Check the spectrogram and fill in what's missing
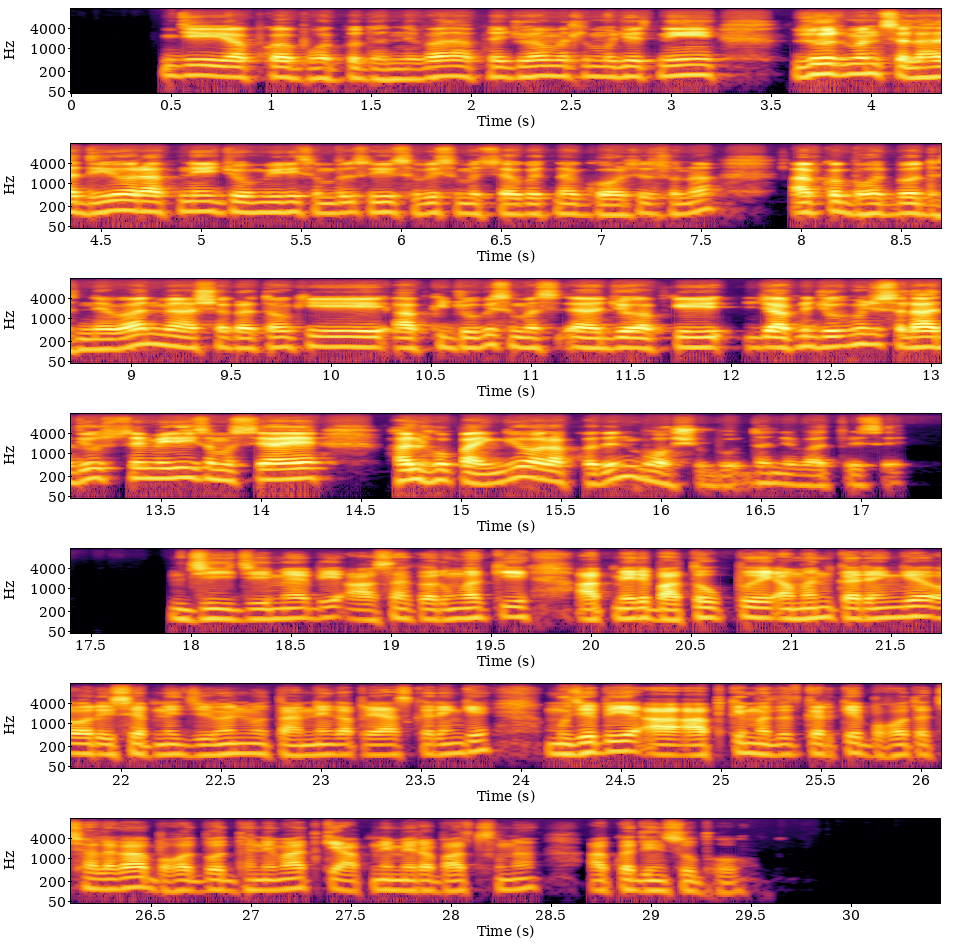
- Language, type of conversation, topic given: Hindi, advice, मुझे अपनी गलती मानने में कठिनाई होती है—मैं सच्ची माफी कैसे मांगूँ?
- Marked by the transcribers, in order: in English: "सिम्पल"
